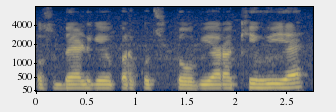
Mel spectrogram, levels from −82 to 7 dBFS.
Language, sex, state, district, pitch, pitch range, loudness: Hindi, male, Uttar Pradesh, Saharanpur, 125 Hz, 125-130 Hz, -15 LUFS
